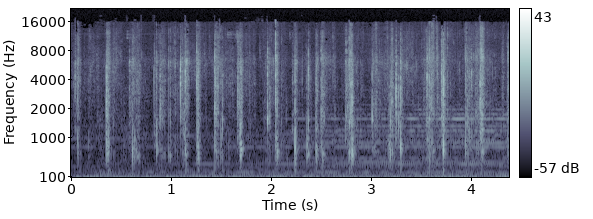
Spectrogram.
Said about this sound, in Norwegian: Sto opp klokka fire om ettermiddagen, la seg klokka fire om morgenen, og rundt midnatt da likte hun å ta en kjøretur rundt i Stockholm med hest og vogn.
